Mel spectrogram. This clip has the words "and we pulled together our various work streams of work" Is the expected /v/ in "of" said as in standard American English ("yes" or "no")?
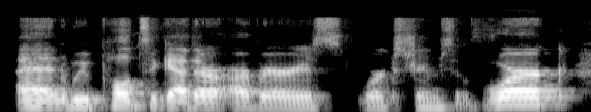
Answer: yes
